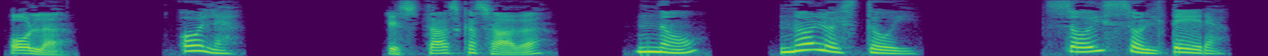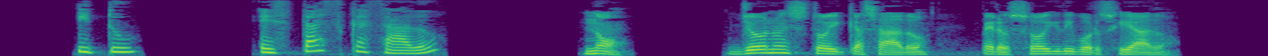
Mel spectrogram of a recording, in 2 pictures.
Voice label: Dialogue, Spanish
